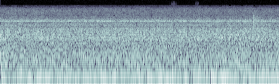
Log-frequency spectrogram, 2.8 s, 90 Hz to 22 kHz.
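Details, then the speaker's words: 1982 52-inch Hunter Original ceiling fan #22822, Reverse-Aire brackets, capacitor three-speed conversion, in reverse; low about 60-65 RPM, medium about 100-105 RPM. Quiet steady hum with soft airy wash, no knocks or rubbing; wobble worst on lowest speed; normal running. "it seems to be a particular speed in which the wobbles the worst so really the worst it worst it was really is on the lowest speed setting"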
